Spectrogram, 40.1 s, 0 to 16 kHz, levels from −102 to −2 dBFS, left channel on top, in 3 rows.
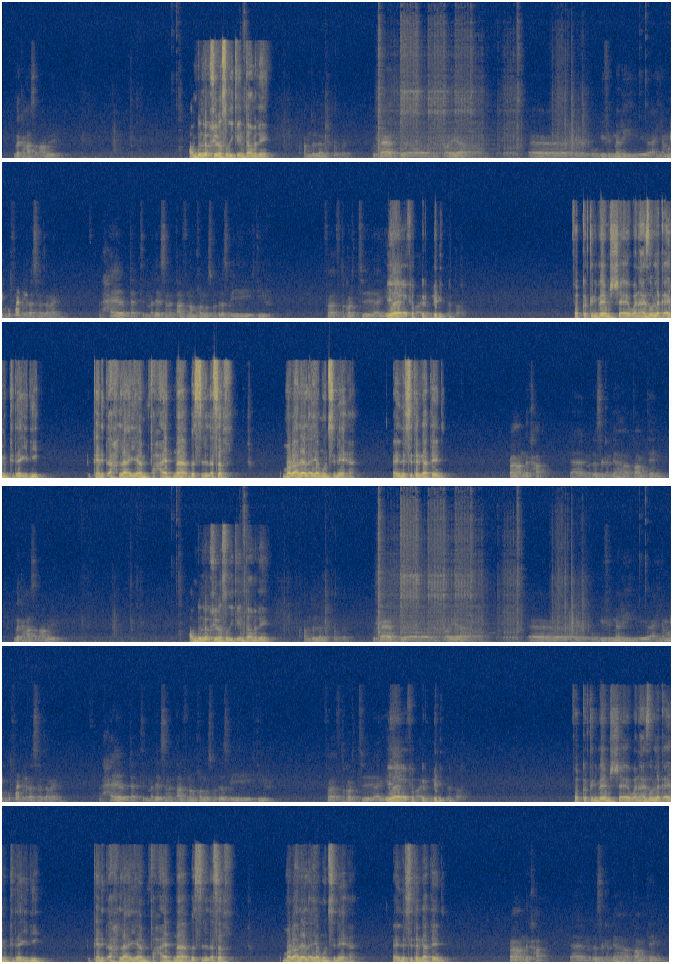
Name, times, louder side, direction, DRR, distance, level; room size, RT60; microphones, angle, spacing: voice 1, 0.2-1.1 6.0-6.9 7.4-9.7 10.5-14.5 15.3-18.8 19.9-22.6 36.9-37.6 38.1-39.9, equal, 15° left, 1.5 m, -45 dB
sound 1, 1.5-5.0 5.3-7.0 7.3-14.3, right 1 dB, 10° right, 0.7 m, -53 dB
voice 2, 3.7-5.3 13.6-13.7 21.1-22.2 24.8-27.6 28.6-31.3 32.4-33.8 34.6-35.6, left 4 dB, 35° left, 0.3 m, -29 dB
9.3 x 5.8 x 5.4 m
head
